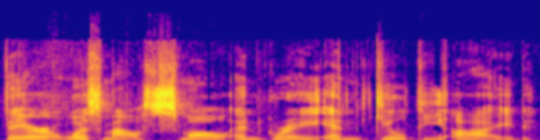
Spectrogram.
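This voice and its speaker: A woman storyteller reading a children's picture book expressively, with deliberate, dramatic phrasing. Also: mid-range voice, creaky.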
